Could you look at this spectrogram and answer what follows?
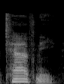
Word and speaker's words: Taverner: According to this source, 38 Taverner, or Tavney, as the name is locally pronounced, felt something get up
